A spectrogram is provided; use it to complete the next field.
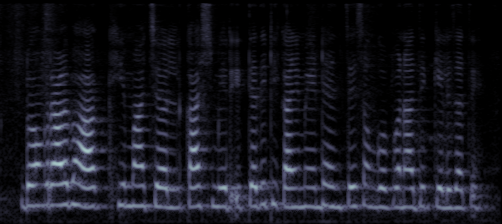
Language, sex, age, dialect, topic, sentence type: Marathi, female, 18-24, Standard Marathi, agriculture, statement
